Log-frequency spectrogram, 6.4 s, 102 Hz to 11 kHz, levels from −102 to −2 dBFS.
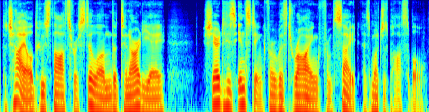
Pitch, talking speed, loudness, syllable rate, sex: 100 Hz, 185 wpm, -19 LUFS, 5.2 syllables/s, male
